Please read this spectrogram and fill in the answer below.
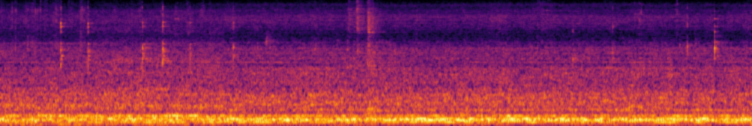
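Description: Knife and fork cutting a batter-fried stuffed green chilli on a ceramic plate: scattered light clicks of the metal cutlery against the plate, the clearest about five seconds in, over a steady low hum.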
